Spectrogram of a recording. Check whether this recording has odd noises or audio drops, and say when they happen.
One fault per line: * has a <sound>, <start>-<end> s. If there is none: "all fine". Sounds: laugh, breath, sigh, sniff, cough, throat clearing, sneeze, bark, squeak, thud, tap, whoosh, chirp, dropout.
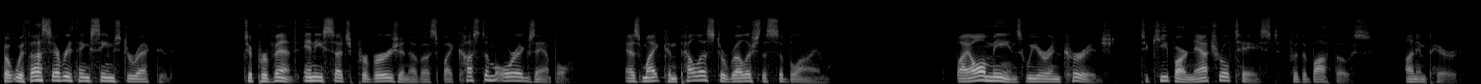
all fine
